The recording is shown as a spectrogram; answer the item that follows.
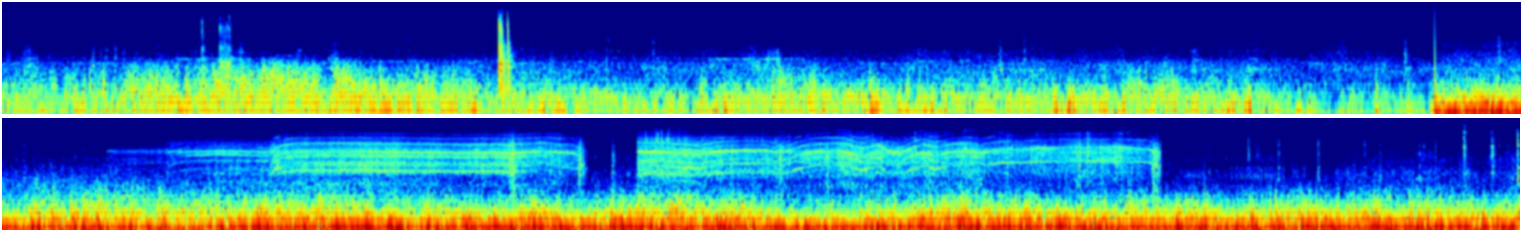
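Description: DeWalt cordless drill whining as it bores a hole, in two runs of several seconds with a brief stop between them, its pitch wavering under load. Strong wind rumbles on the microphone through the second half, the loudest sound; before that, lower wind and boat noise with a few sharp clicks.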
